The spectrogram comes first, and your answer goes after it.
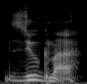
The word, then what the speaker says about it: zeugma: What's the difference between Zegma and solipsis? But I'll save that. Oh, here we go. Later. How to pronounce it? Zeugma. What? That's even better.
